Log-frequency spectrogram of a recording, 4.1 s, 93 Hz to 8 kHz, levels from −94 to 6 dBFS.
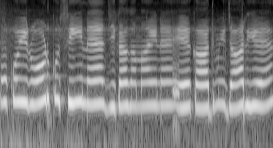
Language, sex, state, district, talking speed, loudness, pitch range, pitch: Rajasthani, female, Rajasthan, Churu, 205 wpm, -12 LUFS, 330-365 Hz, 335 Hz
